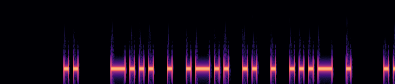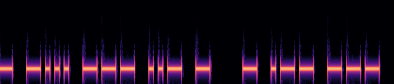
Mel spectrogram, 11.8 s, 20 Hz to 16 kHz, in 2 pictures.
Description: Morse code, heard as a keyed tone, about 17 wpm, 700 Hz. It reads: I BELIEVE ABOUT TWO
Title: Sentences from Top 1000 Words - Review Part 3 - 17wpm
